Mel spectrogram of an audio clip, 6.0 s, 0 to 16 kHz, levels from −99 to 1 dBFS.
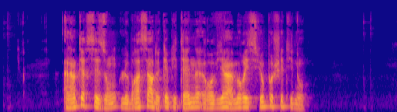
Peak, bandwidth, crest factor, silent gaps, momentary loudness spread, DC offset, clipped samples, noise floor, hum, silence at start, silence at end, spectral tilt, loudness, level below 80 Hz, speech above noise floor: -4 dBFS; 11.5 kHz; 20 dB; none; 10 LU; under 0.1%; under 0.1%; -84 dBFS; none; 0.95 s; 1.4 s; -6.5 dB/octave; -24 LUFS; -56 dBFS; 60 dB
